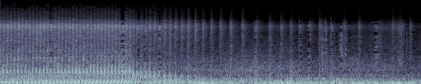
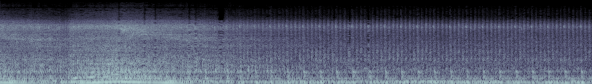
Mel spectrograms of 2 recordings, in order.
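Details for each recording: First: Daihatsu Fourtrak pickup engine with a blown head gasket, before engine swap: after the engine note drops, rough uneven chuffing pulses around four a second, consistent with leaking compression. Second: Daihatsu Fourtrak pickup, swapped-in replacement engine after head gasket failure, restarted after fixing a loose oil leak; settles into steady even idle with regular beat, no knocks or rattles; sounds healthy.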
